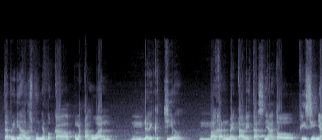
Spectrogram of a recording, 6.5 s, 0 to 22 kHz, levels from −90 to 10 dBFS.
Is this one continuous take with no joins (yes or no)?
yes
